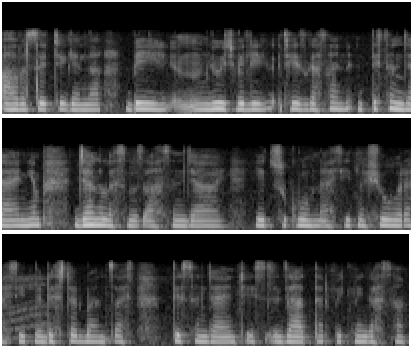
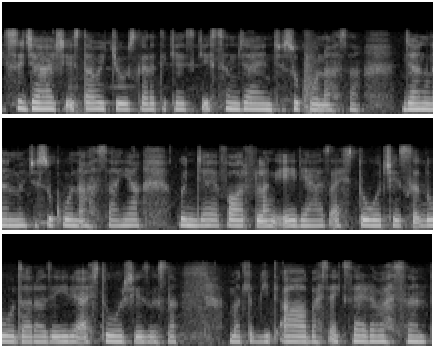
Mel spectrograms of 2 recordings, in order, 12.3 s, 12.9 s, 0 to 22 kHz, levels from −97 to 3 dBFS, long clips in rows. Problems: background sounds at intervals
